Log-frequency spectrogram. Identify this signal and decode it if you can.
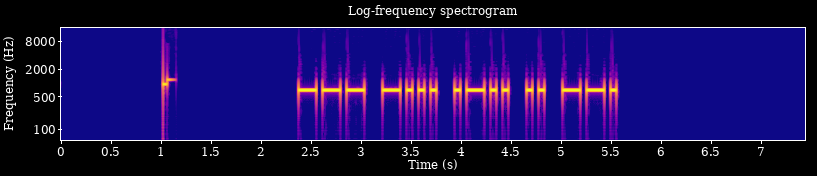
Morse code, heard as a keyed tone, about 20 wpm, 700 Hz. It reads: OBLIG
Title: Build A Word - 5 Letters At A Time - 10-Letter Words - 20wpm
